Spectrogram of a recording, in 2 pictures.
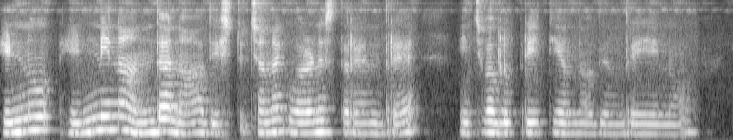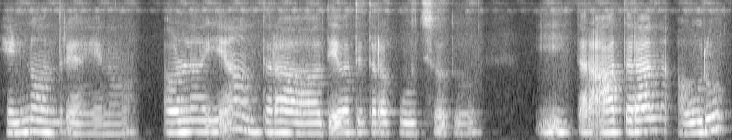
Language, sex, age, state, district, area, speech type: Kannada, female, 18-30, Karnataka, Chitradurga, rural, spontaneous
